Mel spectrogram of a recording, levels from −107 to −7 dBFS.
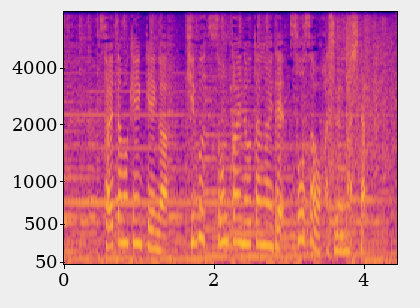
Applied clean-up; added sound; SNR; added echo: none; Wind instrument, woodwind instrument; 15 dB; none.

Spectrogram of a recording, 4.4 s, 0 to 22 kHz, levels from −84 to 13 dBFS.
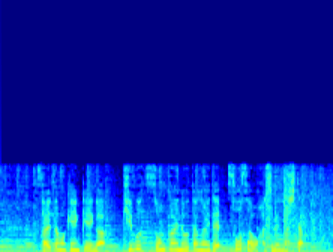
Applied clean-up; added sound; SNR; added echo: none; none; none; none.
